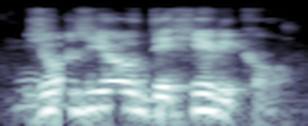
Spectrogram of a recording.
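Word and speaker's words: Giorgio de Chirico: say his name is the hiroko the here giorgio de jericho as giorgio deterico for american people um and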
